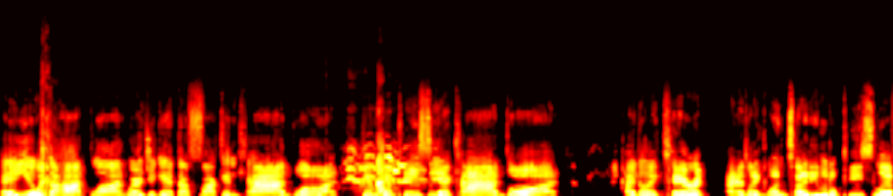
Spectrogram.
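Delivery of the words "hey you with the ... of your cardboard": swooping, put-on Boston accent. Speaker retells what a fan called out to him: put-on boston accent. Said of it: "with that Boston accent".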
